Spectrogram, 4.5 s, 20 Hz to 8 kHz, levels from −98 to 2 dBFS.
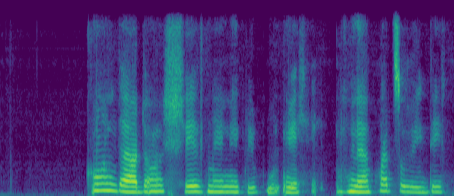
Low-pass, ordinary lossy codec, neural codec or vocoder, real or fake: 7.2 kHz; none; codec, 24 kHz, 1.5 kbps, HILCodec; fake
